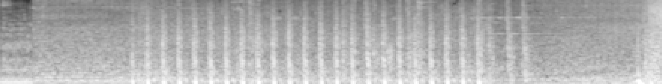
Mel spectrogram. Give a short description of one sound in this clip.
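A machine gun fires in rapid bursts.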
